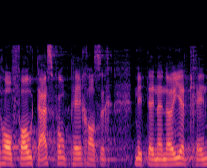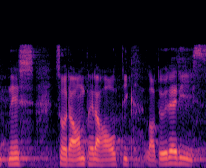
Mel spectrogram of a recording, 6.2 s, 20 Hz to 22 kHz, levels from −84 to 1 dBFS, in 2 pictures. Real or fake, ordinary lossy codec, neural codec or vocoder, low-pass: fake; MP3, 96 kbps; codec, 16 kHz, 16 kbps, FreqCodec, larger model; 7.2 kHz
